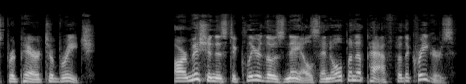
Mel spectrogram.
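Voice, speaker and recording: A man giving scripted audiobook narration in an even, steady reading. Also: mid-range voice, no echo.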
